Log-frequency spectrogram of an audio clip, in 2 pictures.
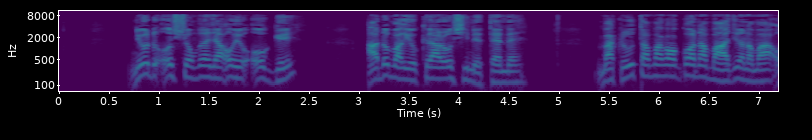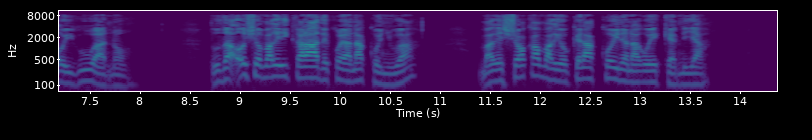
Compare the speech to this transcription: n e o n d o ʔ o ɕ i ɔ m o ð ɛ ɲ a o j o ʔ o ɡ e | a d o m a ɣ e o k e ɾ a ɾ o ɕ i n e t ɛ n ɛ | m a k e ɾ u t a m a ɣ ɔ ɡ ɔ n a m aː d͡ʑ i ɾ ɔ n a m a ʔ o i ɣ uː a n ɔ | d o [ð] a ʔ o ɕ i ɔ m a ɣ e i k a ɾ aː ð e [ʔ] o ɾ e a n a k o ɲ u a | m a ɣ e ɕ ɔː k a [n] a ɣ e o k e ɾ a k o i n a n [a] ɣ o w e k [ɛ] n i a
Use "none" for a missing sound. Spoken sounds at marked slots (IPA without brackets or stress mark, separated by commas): ð, k, m, a, ɛ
